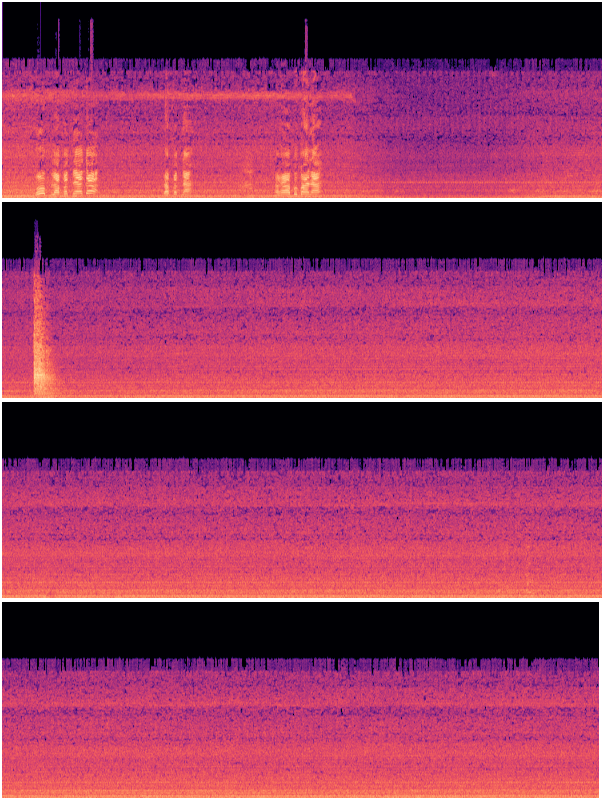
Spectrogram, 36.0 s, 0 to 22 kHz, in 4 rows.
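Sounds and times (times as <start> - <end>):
diesel engine running: 0.0 - 35.9
sharp knock: 9.5 - 10.4.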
